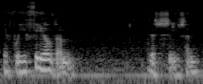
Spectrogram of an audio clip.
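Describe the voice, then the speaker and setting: Very old woman, slow and halting. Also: low-pitched, gravelly, dark tone. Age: 90s. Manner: very old person's slow, halting delivery in short phrases. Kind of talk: reflective spoken address.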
